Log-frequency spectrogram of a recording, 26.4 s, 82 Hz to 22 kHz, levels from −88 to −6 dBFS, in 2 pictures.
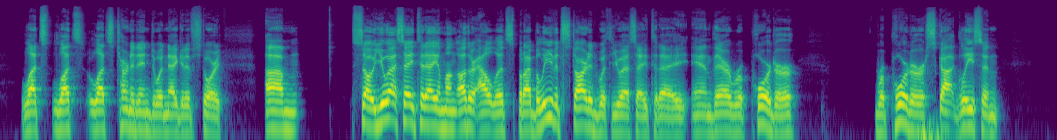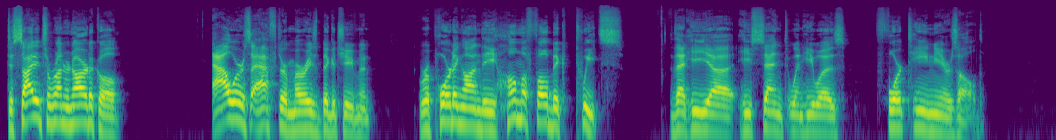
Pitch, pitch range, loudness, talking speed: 125 Hz, 110-135 Hz, -17 LUFS, 125 wpm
